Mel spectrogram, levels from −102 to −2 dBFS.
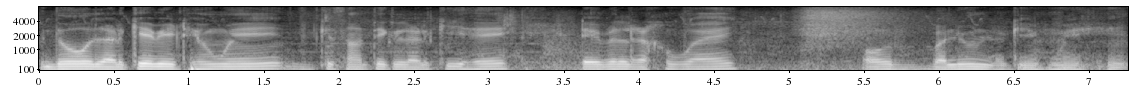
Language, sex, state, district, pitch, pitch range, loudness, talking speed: Hindi, male, Uttar Pradesh, Jalaun, 110 Hz, 100-115 Hz, -19 LUFS, 155 wpm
